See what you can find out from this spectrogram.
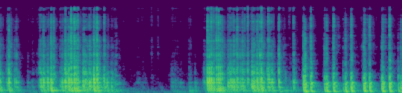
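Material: Plastic.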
